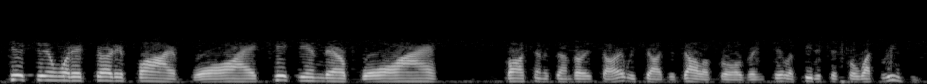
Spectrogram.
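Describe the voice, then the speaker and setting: Male 1940s radio comic, highish voice, storyteller doing dialogue, thin vintage broadcast sound. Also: no room sound. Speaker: comedian. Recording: tinny narrowband old radio broadcast.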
